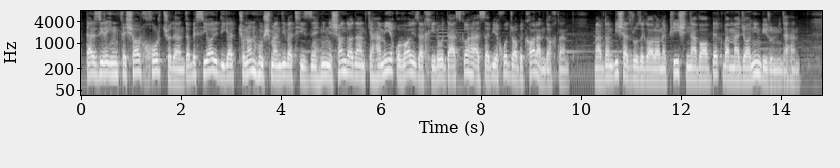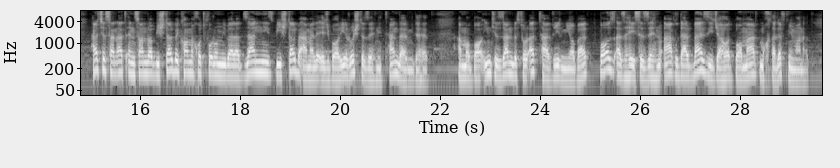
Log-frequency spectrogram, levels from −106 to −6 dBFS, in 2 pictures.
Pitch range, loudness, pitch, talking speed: 110-145 Hz, -21 LUFS, 125 Hz, 165 wpm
